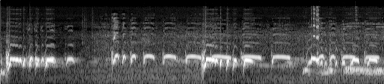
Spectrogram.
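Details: Zebra dove of local stock singing to draw other doves into song: bursts of short hooked, ringing notes in quick runs with brief pauses between them, and low cooing underneath toward the end.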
